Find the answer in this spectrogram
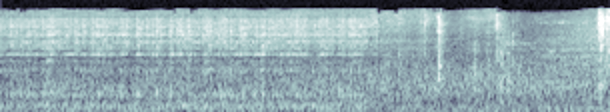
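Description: Faint steady hiss of a gas-fired camping kettle of boiling water, with a couple of light clicks near the end.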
